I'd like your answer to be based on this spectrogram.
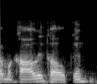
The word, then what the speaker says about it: Macaulay Culkin: You got your boy Macaulay Culkin.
